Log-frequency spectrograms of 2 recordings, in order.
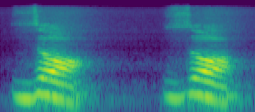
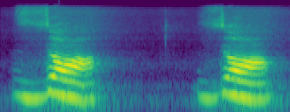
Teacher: While pronouncing za, tongue's backside goes to the upside.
